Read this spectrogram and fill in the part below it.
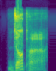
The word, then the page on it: Dopper: British English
